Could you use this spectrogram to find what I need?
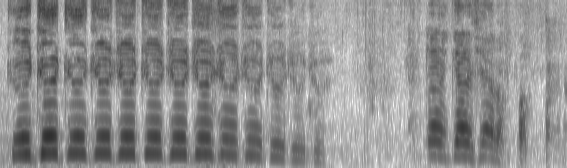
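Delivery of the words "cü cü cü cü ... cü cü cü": chicken call. Real, not acted. Woman calling chickens to the bucket, high repeated call.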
